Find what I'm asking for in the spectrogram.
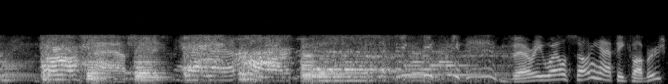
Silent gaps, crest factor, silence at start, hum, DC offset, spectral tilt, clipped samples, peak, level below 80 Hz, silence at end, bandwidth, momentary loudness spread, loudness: none; 16 dB; 0 s; none; under 0.1%; -8 dB/octave; under 0.1%; 0 dBFS; -50 dBFS; 0.05 s; 4.2 kHz; 9 LU; -17 LUFS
